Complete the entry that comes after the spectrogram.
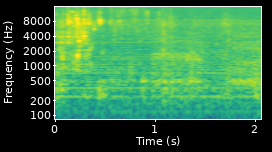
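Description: Water poured from a measuring cup over beans in a jar to cover them, a faint, soft trickle and splash that is brightest at the start and then settles into a quiet, steady flow.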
